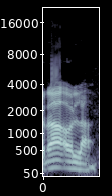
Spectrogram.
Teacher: रा वत्सर्य होता है, रा और ला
